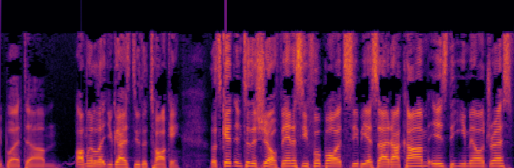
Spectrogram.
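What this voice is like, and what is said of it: Hoarse, higher-pitched fading voice. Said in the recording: “I think I'm losing my voice. I know I normally sound like a middle school boy. I feel like I kind of sound like a middle school girl right now. ... My voice is kind of leaving me”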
